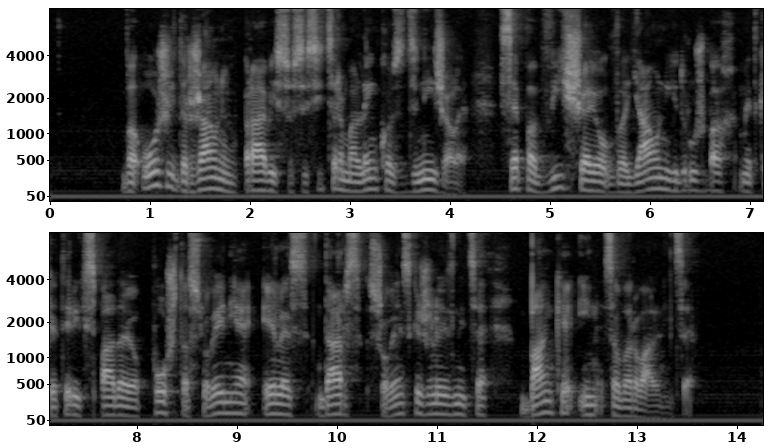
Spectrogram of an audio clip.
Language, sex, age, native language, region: Slovenian, male, 30-49, Slovenian, Central Slovenia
